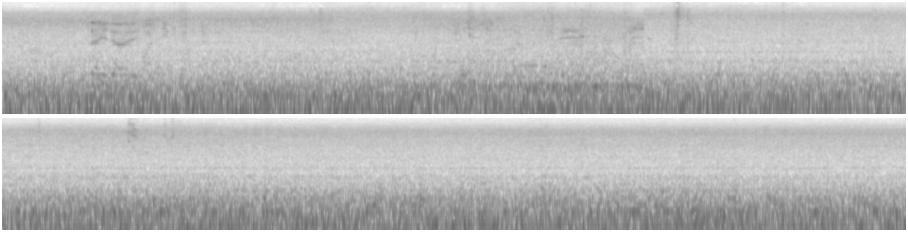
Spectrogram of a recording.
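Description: Airplane cabin while landing at Hong Kong, a loud constant broadband engine and air roar throughout, with people talking under it.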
